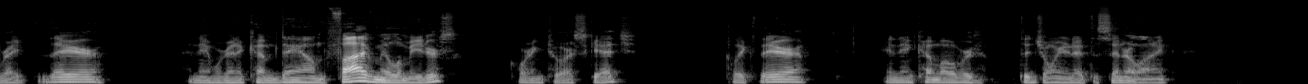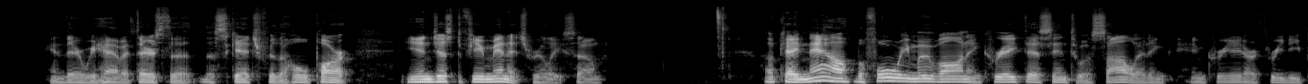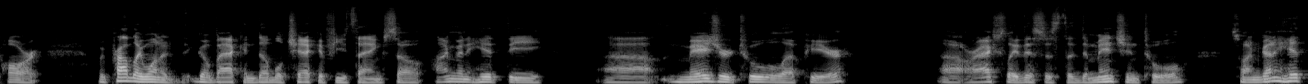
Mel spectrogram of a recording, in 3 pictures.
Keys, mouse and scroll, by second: 0.5 click, 7.0 click, 10.6 click, 12.9 click, 37.7 click.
